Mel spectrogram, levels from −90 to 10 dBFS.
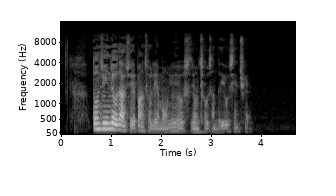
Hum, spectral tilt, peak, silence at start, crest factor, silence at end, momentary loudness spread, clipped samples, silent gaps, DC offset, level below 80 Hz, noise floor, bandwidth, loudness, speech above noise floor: none; -7 dB/octave; -6 dBFS; 0.65 s; 20 dB; 0.95 s; 19 LU; under 0.1%; none; under 0.1%; -68 dBFS; -74 dBFS; 10.5 kHz; -24 LUFS; 50 dB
